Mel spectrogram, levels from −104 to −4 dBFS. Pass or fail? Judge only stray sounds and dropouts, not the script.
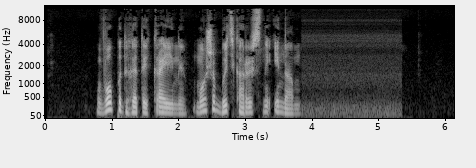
pass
